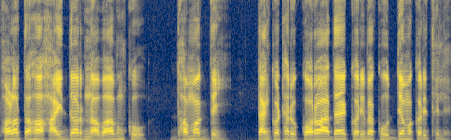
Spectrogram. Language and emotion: Odia, neutral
